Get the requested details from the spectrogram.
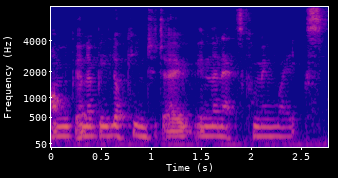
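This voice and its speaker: In a Brummie accent, a woman speaks with a fairly low pitch. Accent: Birmingham (Brummie). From Birmingham, English Midlands. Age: 50s. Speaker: vlogger. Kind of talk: casual vlog monologue. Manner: hesitant, many ums.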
